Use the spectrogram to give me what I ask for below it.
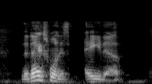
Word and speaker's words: eta: the next one is eta eta looks like an n don't get confused ada is pronounced like the e in obey i just think of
